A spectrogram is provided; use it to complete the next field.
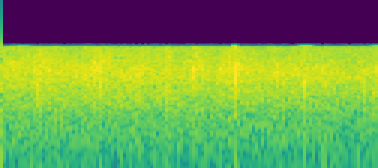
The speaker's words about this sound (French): Est-ce qu'on peut acclamer le Seigneur Jésus?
